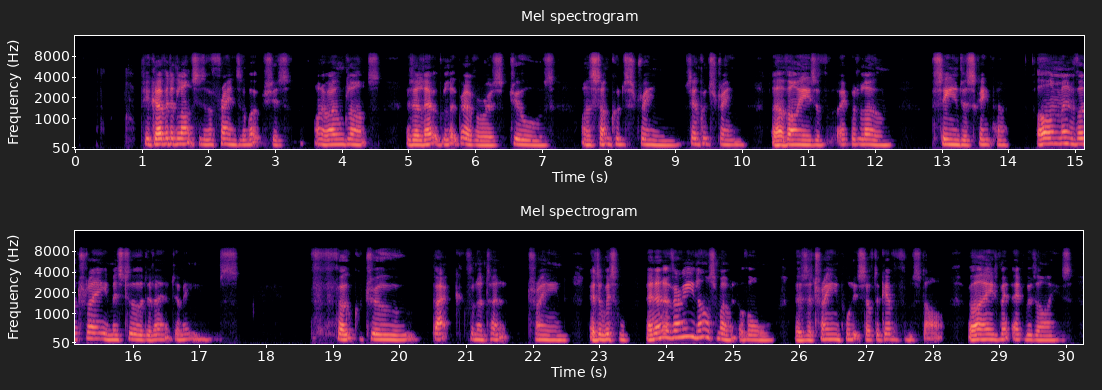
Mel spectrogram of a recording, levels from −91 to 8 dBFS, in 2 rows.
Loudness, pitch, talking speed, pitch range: -25 LUFS, 160 Hz, 145 wpm, 150-170 Hz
